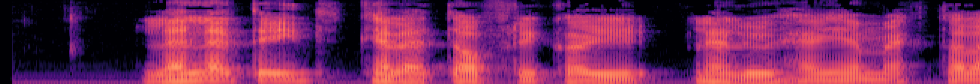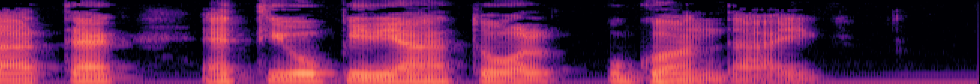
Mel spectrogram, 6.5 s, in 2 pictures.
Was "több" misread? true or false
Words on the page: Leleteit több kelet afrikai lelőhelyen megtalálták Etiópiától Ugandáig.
true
